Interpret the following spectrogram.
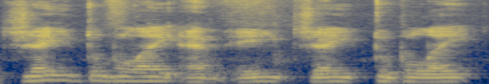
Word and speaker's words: Jaane Jaan: That's how you pronounce it, Jaane, Jaan.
